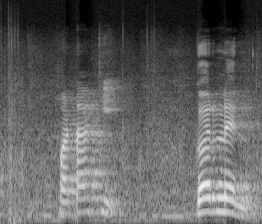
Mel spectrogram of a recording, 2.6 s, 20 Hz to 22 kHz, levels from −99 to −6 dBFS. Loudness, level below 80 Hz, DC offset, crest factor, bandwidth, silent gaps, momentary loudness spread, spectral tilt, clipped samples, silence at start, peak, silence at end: -21 LUFS; -56 dBFS; under 0.1%; 18 dB; 14 kHz; none; 20 LU; -4 dB/octave; under 0.1%; 0 s; -6 dBFS; 0 s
